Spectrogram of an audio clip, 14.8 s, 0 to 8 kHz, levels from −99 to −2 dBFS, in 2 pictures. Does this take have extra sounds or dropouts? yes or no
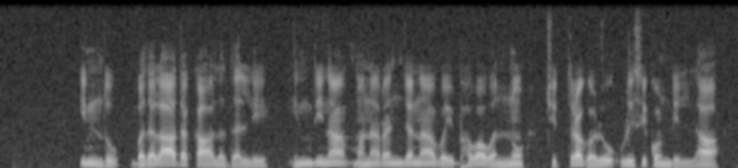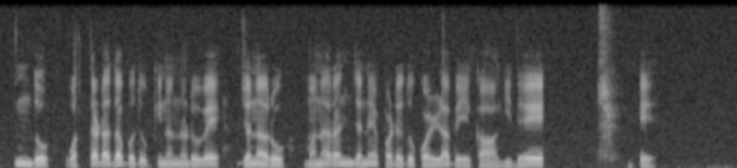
yes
